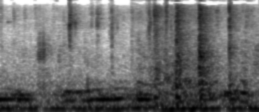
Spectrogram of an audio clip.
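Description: Baska pigeons among a group of young birds cooing softly in a loft, a low repeated throaty murmur layered with faint rustling and background noise throughout.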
